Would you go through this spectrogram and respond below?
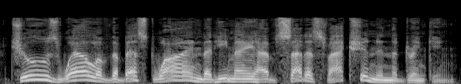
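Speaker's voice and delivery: lightly voiced host giving grand orders; hospitable gold lender. Lender orders slave to serve his honored guest, lightly commanding. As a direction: play the expansive host, with a touch of command.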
